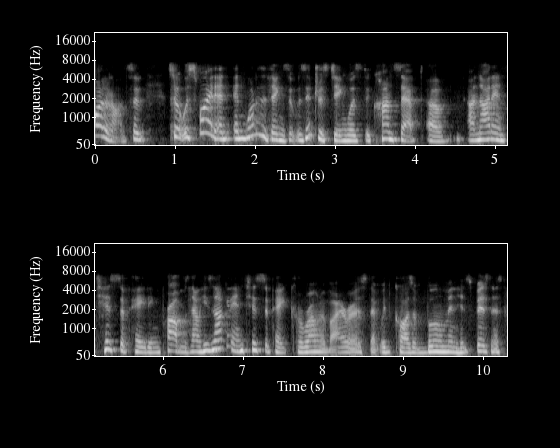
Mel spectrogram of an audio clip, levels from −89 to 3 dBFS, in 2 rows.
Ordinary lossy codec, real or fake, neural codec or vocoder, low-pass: AAC, 48 kbps; real; none; 7.2 kHz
